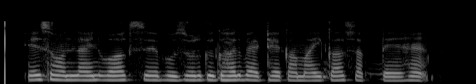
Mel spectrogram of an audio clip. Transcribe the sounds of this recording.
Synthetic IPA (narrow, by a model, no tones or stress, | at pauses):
ɪsɔːnlaːɪnʋəɾk̪sebʊzʊɾɡɡʱɐɾbɛːʈʰekɐmaːikɐɾsɐk̚t̪eɦɛ̃ː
